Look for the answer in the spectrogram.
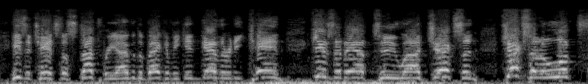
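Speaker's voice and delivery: fast, rising live call; excited call. Real, not acted. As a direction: build the excitement as the ball comes. Live call building to mark.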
